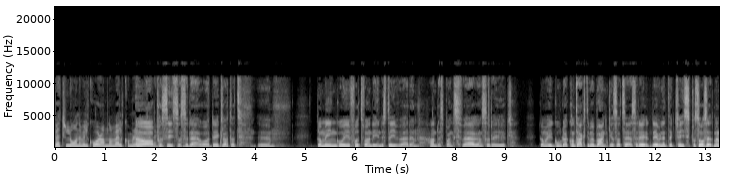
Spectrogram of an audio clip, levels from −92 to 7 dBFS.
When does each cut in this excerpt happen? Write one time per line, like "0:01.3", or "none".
none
